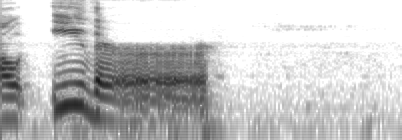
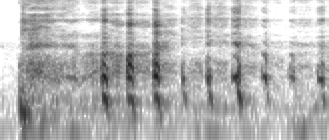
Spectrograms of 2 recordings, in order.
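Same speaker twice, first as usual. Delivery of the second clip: incredulous laugh; 5 dB quieter than usual. Real, not acted. Disbelief at finally no fight.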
